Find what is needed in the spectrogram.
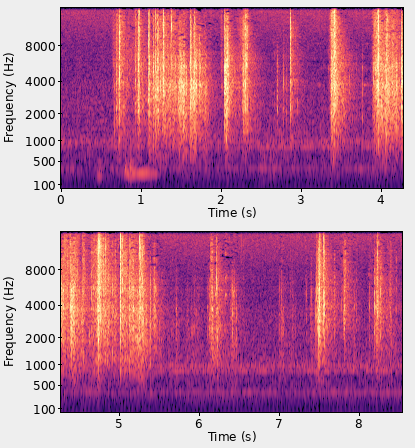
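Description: Biscuit dough being scraped and knocked out of a metal measuring cup onto a parchment-lined baking sheet, with rapid clicks and scrapes and crinkling paper. There are two bursts, about a second in and again around four seconds, with single taps between them and near the end.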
